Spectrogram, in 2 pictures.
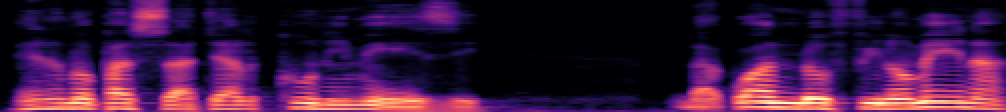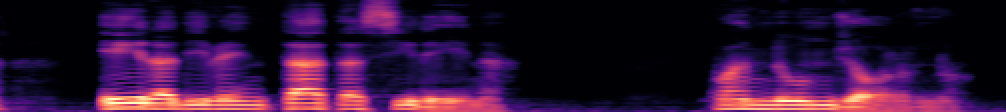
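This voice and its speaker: A man narrating a fairy tale in a slow, deliberate storytelling manner. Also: medium pitch, big pitch swings, warm tone.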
